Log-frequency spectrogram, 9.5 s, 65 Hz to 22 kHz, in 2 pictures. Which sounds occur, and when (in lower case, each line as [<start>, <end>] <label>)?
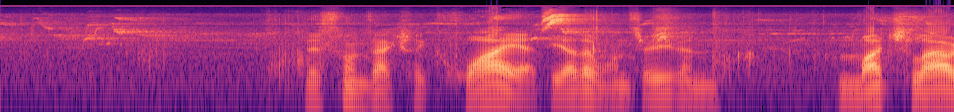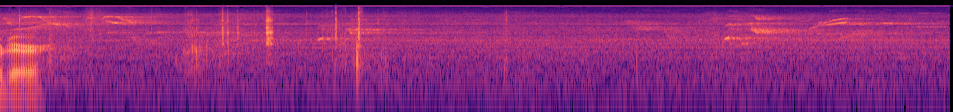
[0.00, 9.53] background noise
[0.19, 0.84] bird vocalization
[0.65, 0.92] footsteps
[1.30, 1.56] footsteps
[1.47, 3.57] male speech
[2.05, 2.34] footsteps
[2.39, 3.70] bird vocalization
[2.83, 3.13] footsteps
[3.51, 3.83] footsteps
[4.14, 4.94] male speech
[4.71, 5.54] bird vocalization
[5.69, 5.89] footsteps
[6.03, 6.19] generic impact sounds
[6.37, 6.62] generic impact sounds
[8.15, 9.01] bird vocalization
